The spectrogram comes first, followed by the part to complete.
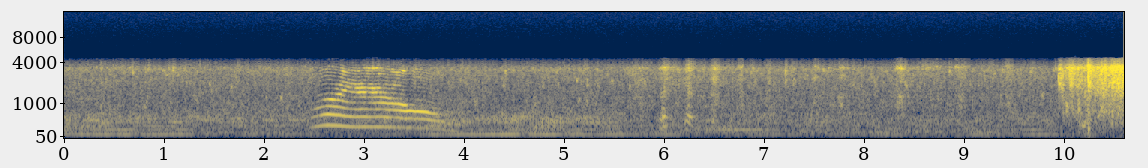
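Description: A person's single drawn-out yell, about a second and a half long, rising a little and then falling in pitch, about two and a half seconds in, over a faint steady hum.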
